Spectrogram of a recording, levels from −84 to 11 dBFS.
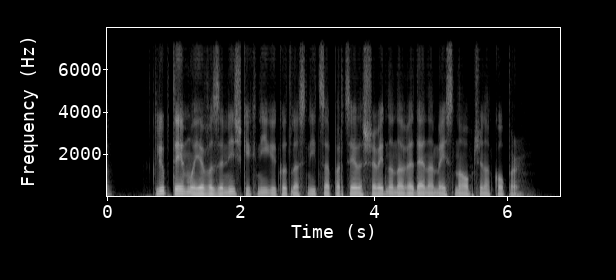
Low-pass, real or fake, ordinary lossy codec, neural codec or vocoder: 7.2 kHz; fake; none; codec, 16 kHz, about 1 kbps, DyCAST, with the encoder's durations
